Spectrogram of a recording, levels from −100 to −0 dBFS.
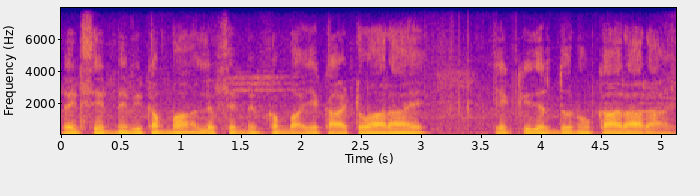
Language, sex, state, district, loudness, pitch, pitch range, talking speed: Hindi, male, Delhi, New Delhi, -19 LUFS, 125 Hz, 120-130 Hz, 245 wpm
